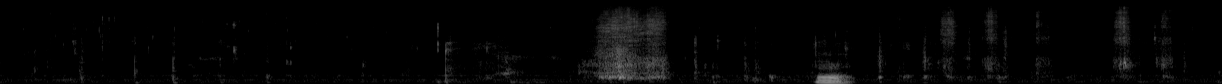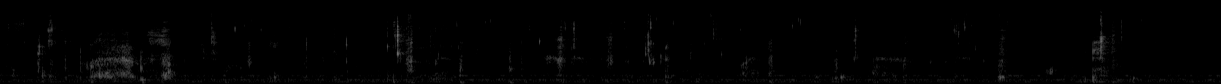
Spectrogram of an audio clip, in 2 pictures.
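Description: Close-miked sounds of a person eating a rice-paper spring roll: chewing and biting with many small wet clicks. A brief loud rush of noise comes about six seconds in, and a short low thud follows about two seconds later.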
